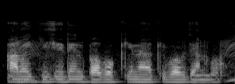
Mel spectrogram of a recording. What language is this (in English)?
Bangla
